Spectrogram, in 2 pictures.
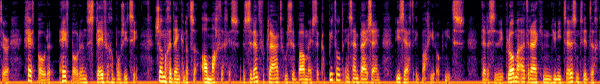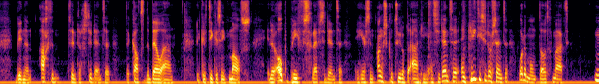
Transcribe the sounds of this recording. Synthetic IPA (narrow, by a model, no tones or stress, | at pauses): tø̰ːɹ | ɦejft̚bo̰wdəənstejvəχəpowzitsḭ | soməχədɛŋkəndɑtsəʔɑ̰lˠmɑχtəχɪsənstydɛntfəɹklaːɹtɦuzəbɑwmejstəɹkapitəlˠtɪ̰nzɛjnbɛjzɛjn | dizɛχtɪk̚mɑ̰χɦḭːɹo̰wknḭts | tɛjdənzdədiplowma̰ʔœ̰ɥtrɛjkɪŋɪnjynitʋejdœzəntʋɪntəχ | bɪndənʔɑχtən | tʋɪntəχstydɛ̰ntə̰ | d̥əkɑtdəbɛlˠʔa̰ːn | d̥əkritikɪsnitmɑ̰lˠs | ʔɪnənʔo̰wpəbrifsχrɛjftstydɛntʰə | ɛɹɦɪːɹstənɑŋstkɵlˠtyːɾɔb̚də̰ʔaːkɪɛ̰nstydɛntəʔɛnkritisədowsɛntə | ʋɔɹdəmɔntdowtχəmaːk̚t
